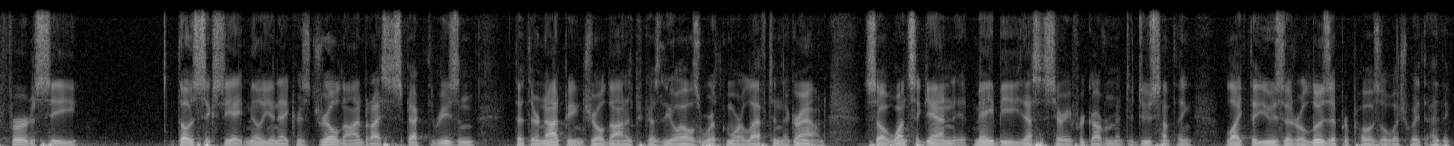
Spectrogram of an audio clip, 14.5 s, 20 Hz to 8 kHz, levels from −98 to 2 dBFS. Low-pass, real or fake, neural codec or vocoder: 7.2 kHz; real; none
